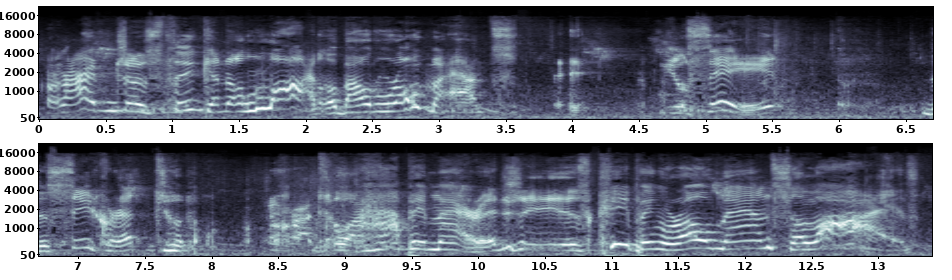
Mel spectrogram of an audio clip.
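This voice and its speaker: An actor playing a dreamy, halting old romantic in a comic radio play. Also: mid-range voice, lively intonation. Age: older. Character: romantic old man with pigeons in park. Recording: very noisy, birds cooing behind.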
